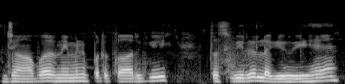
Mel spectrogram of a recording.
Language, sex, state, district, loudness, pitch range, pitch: Hindi, male, Uttar Pradesh, Saharanpur, -14 LUFS, 135-155 Hz, 145 Hz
